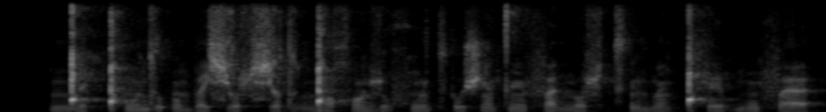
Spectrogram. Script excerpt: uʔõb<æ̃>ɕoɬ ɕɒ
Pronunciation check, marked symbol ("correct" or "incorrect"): incorrect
